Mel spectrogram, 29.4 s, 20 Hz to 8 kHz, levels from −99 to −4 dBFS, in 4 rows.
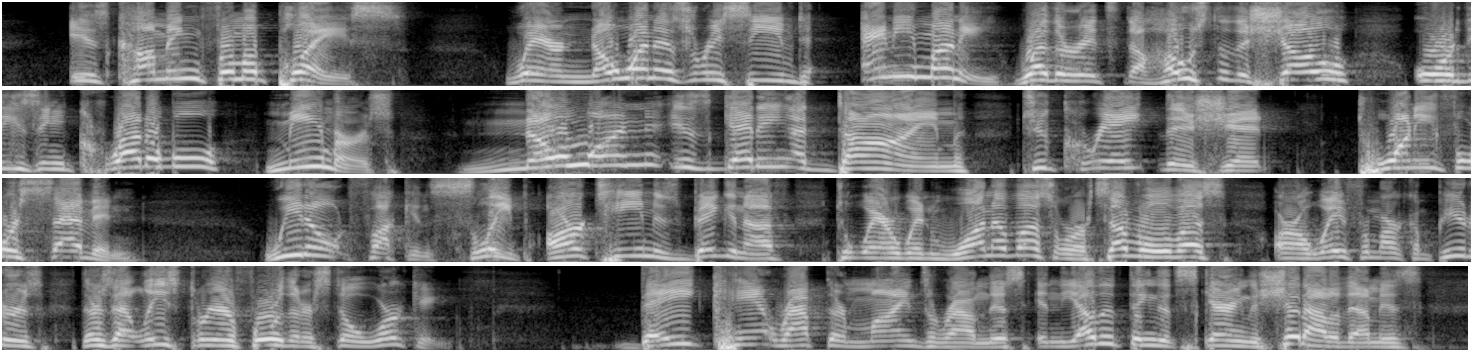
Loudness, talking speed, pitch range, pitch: -22 LUFS, 180 wpm, 175-260 Hz, 215 Hz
